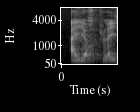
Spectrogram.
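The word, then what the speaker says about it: F'Higher Place: Ça va s'appeler Higher Place, ça va s'écrire F apostrophe Higher Place, on va le prononcer Higher Place, sinon on dirait juste Fireplace et les gens ne comprendraient pas, mais vous voyez un petit peu le jeu de mots.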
